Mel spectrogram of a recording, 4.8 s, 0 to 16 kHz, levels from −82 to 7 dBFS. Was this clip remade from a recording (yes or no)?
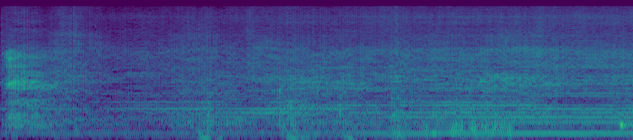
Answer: yes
